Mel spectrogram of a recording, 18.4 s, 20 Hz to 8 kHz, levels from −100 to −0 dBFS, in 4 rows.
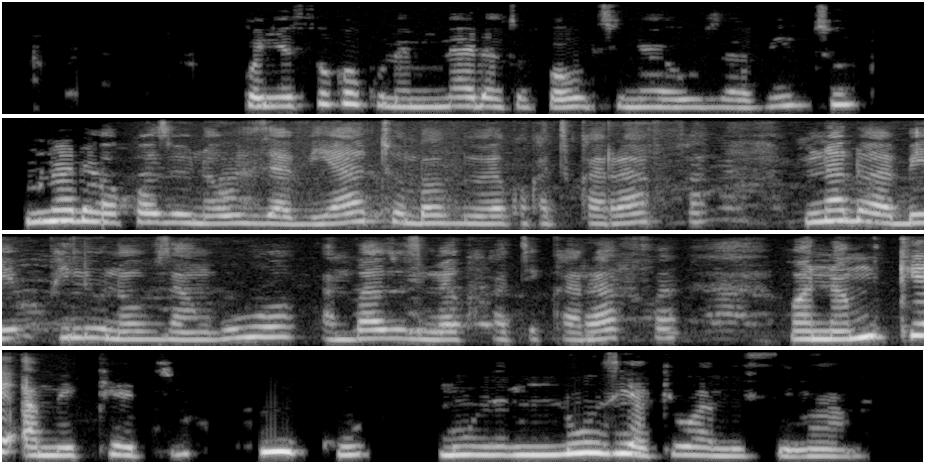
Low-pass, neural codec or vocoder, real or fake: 7.2 kHz; none; real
